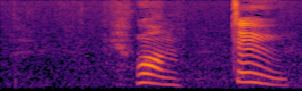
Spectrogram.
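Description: A boy cries out loudly in pain.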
